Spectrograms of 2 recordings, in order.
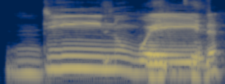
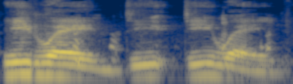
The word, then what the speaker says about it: Dean Wade: Dean Wade. D-Wade.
